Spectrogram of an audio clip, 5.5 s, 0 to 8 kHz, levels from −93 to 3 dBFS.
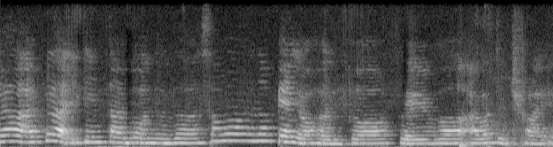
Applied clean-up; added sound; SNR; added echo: neural mask model Resemble Enhance denoiser.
